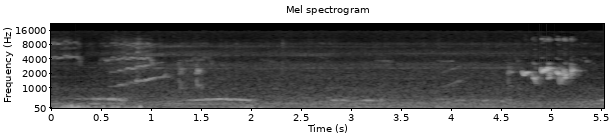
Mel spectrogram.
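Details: Wild bulbul song for attracting wild bulbuls: a quick, bubbling warbled phrase near the end, preceded by faint rising whistles and soft low coos from other birds.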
